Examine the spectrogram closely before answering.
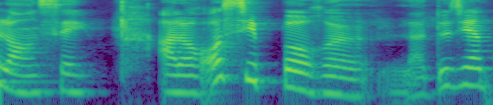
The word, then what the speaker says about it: lançais: Alors, lisez le verbe je lanquais. Alors, aussi, pour éviter de prononcer le son K, on va ajouter quelque chose. Alors, qu'est-ce qu'on va ajouter? On va ajouter CCD. Alors, je lançais.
